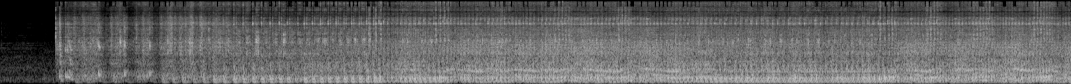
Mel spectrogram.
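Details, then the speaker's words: 80cc two-stroke scooter fitted with an Alfa carburetor, unadjusted, started on raised choke; steady even buzzing run with no misfires; normal running. "Podsoschasini ko'tarib birdaniga olib hozir zavod qilib ko'rsataman. Ishlashi chotki."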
